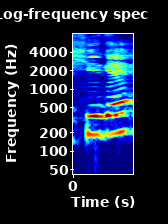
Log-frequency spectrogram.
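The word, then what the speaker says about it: hygge: huge a game you guys ever heard of Hugh gay I think I'm pronouncing it correctly Hugh gay is like the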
